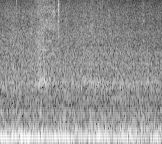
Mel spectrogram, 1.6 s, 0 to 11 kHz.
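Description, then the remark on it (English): A steady, loud engine drone with a strong low hum and a gritty mechanical rasp runs throughout from an air-cooled Porsche 911 sports car's flat-six engine idling or cruising, making weird noises, with no one talking. “And it's just pure sports car. Air-cooled, making all kinds of weird noises.”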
